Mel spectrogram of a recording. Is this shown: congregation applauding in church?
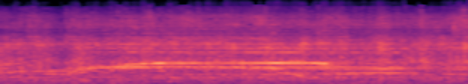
yes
